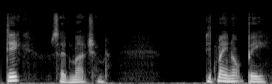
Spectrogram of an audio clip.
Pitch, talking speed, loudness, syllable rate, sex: 130 Hz, 155 wpm, -18 LUFS, 5.8 syllables/s, male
